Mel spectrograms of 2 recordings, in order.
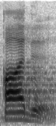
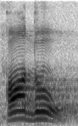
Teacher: Tipis pantulannya. Qad. Jangan qadu. Tapi qad.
